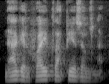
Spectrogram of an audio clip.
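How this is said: It is said with statement intonation.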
